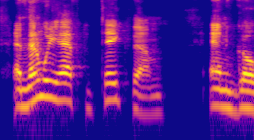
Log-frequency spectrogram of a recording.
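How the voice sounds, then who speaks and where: A man with a Midwestern American accent speaks at a fairly high pitch and a fairly slow pace. His intonation is lively, and the background is quiet. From US Midwest, Detroit area. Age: 70s. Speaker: undertaker and writer. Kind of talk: interview conversation.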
